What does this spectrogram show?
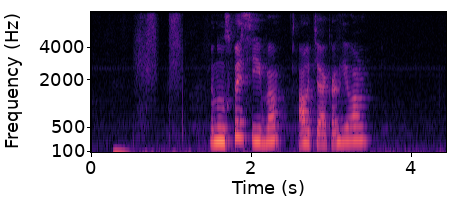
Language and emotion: Russian, positive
